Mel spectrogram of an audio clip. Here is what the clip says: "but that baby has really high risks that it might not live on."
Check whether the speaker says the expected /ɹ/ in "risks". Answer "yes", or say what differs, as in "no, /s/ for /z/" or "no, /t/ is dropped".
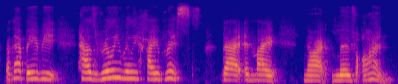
yes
